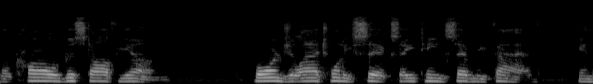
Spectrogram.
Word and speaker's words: Jung: very interesting man and by the way young is spelled j-u-n-g he was often his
